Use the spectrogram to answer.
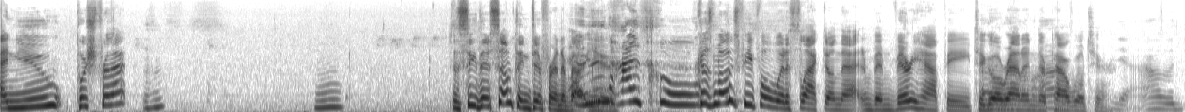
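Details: Adult woman speaking, with a brief reply from a second voice; typical speech.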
